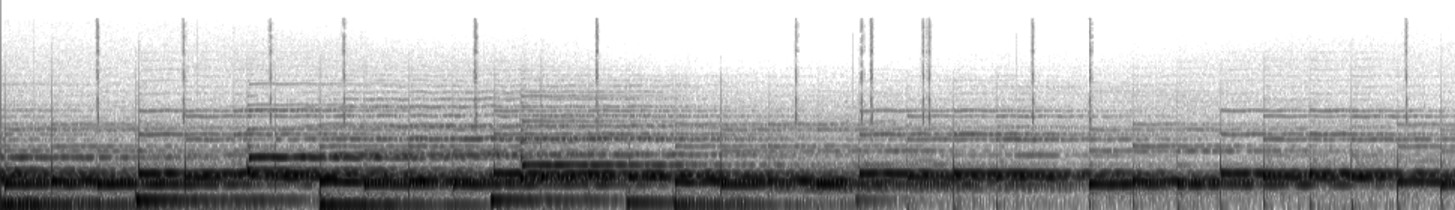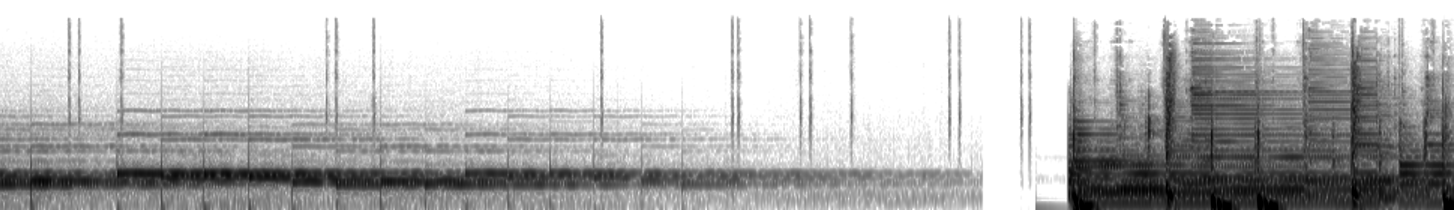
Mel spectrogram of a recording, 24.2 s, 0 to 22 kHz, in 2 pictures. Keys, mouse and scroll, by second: 2.8 right click, 7.2 double click, 8.5 alt+click, 9.0 alt+click, 11.4 alt+scroll up 1, 12.8 double click, 13.1 alt+click, 14.9 double click, 15.2 alt+click, 16.2 alt+middle click, 16.5 alt+scroll down 1, 16.7 alt+middle click, 17.1 alt+click, 17.5 alt+scroll up 1, 18.2 double click, 19.1 double click, 19.2 alt+click, 20.1 double click, 20.9 alt+middle click, 22.2 scroll down 1, 22.7 alt+click, 24.0 right click.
